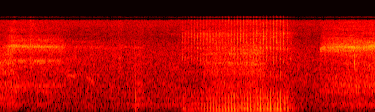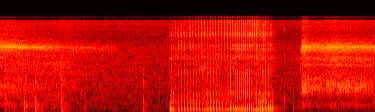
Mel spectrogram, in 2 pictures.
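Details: An English bulldog asleep on his back on an indoor couch, with a cat curled up beside him, gives loud, rough, rumbling snores alternating with quieter wheezy nasal breaths; flat-faced dog snoring.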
